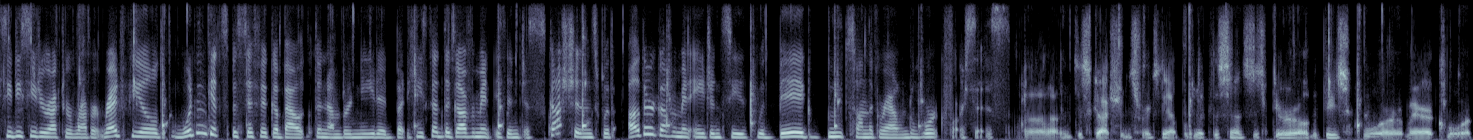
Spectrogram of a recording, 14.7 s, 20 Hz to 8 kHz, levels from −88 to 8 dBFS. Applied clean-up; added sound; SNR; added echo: neural diffusion model UNIVERSE++.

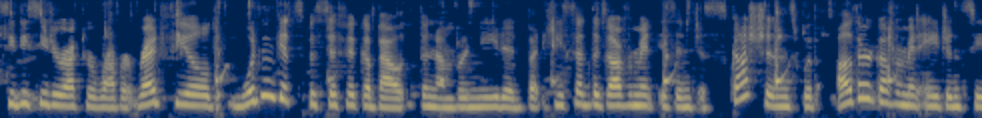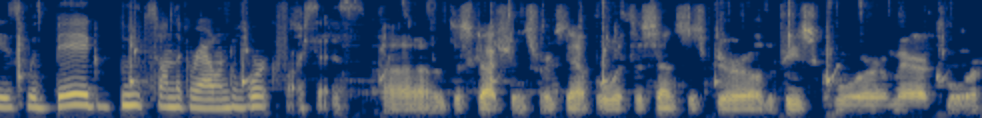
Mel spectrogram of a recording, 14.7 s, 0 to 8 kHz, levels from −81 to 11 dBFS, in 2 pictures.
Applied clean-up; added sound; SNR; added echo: classical method Wiener filter.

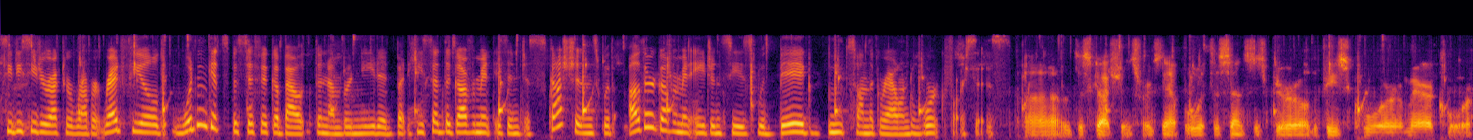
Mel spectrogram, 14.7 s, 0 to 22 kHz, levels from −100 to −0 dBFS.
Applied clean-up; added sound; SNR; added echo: neural mask model RNNoise.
